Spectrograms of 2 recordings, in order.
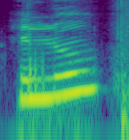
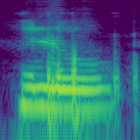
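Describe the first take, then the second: First: "hello" high and louder with a rise. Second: "hello" low and soft. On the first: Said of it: "in a high pitched voice". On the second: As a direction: drop "hello" down low and quiet. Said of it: "hello in a low voice". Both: Shown as a demonstration.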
